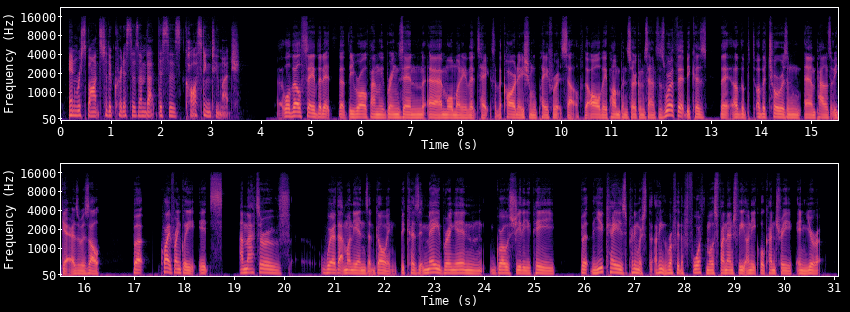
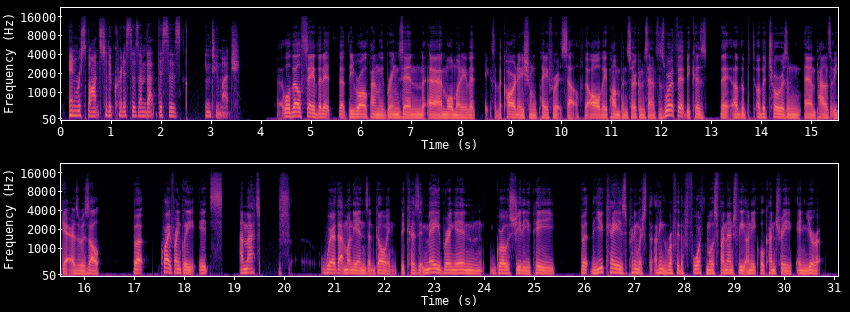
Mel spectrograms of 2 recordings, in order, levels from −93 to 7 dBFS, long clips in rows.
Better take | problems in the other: first | audio cutting out; at 2.5 s, at 8.5 s and at 20 s

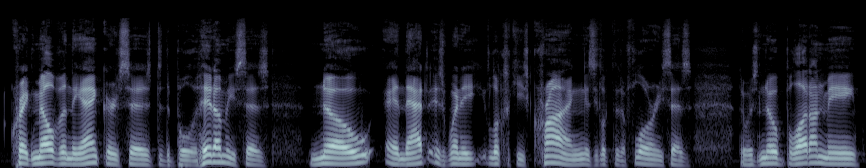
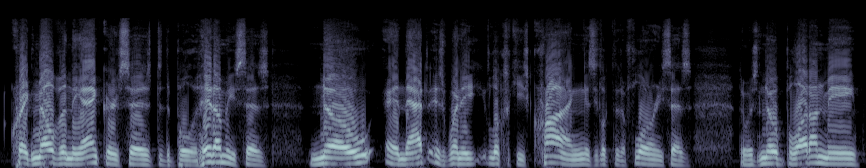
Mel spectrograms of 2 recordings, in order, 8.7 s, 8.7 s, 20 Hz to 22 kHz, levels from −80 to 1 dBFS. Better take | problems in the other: first | distortion; heavy; 7% of the sound clipped

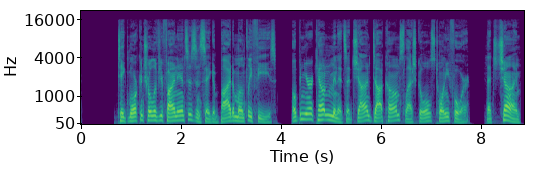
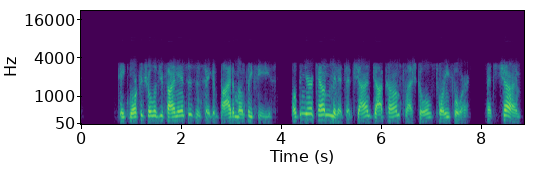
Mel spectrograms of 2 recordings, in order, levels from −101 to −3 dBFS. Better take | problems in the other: first | phone-call audio; poor line

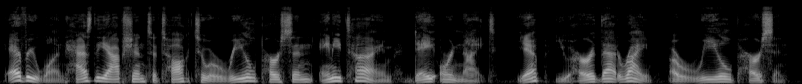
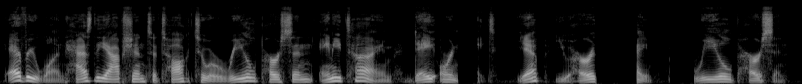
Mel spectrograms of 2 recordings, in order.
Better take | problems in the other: first | audio cutting out; at 4.5 s, at 6 s and at 6.5 s

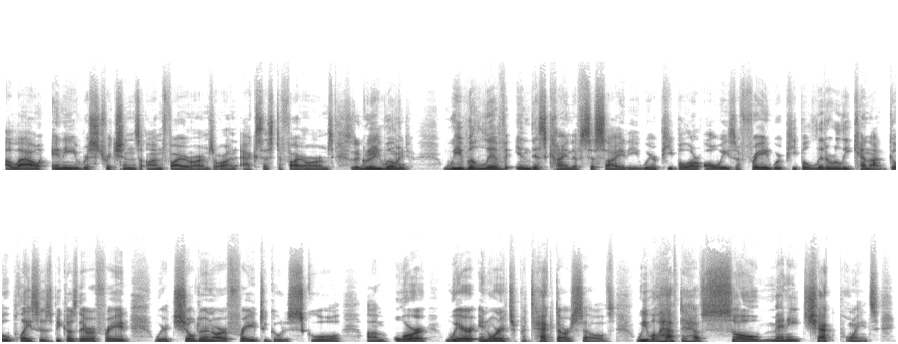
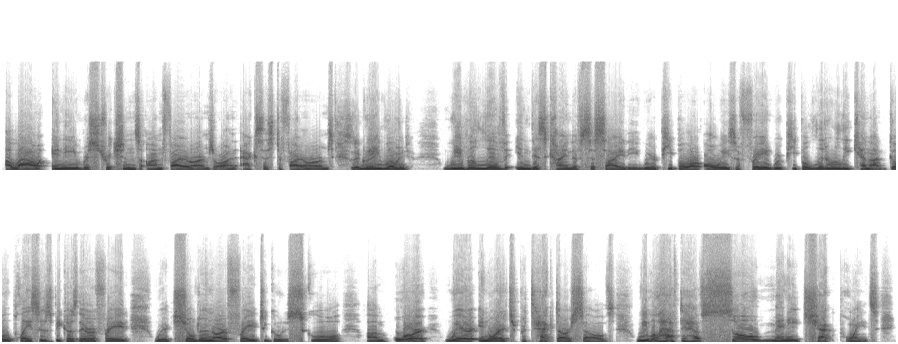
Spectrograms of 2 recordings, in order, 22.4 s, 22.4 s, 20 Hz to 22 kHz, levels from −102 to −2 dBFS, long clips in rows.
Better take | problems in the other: first | distortion; heavy; 7 dB below the speech

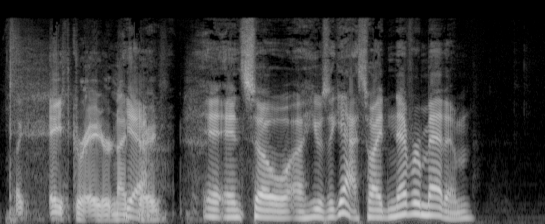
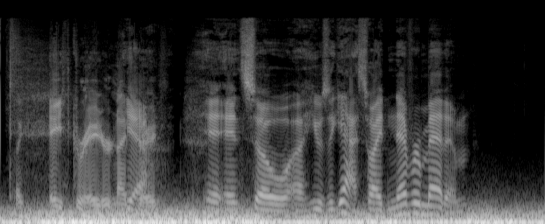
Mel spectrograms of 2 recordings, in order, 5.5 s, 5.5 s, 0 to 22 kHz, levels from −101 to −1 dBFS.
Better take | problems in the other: first | low rumble; loud; throughout; 6 dB below the speech

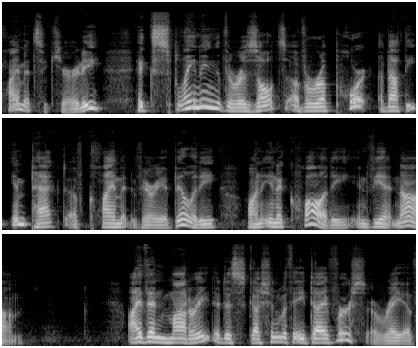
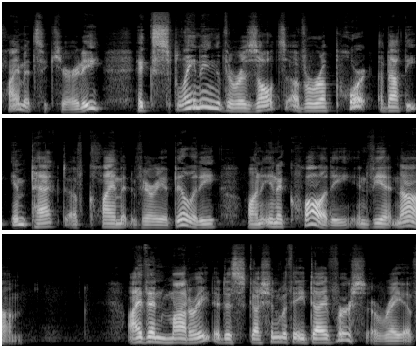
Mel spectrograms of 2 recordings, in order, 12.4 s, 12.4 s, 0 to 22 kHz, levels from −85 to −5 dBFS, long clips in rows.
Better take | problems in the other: first | thin; very slightly; fading below 300 Hz

